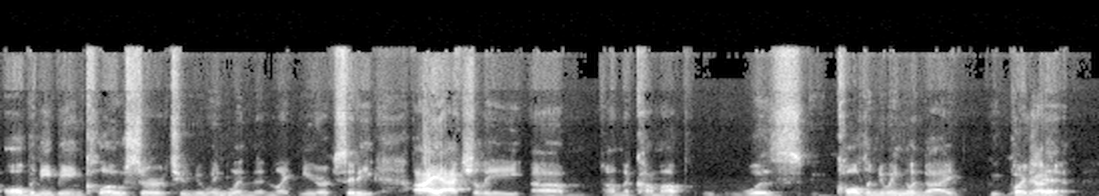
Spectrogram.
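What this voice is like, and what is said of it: Nasal upstate New York accent. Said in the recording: “the nasally upstate New York accent”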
